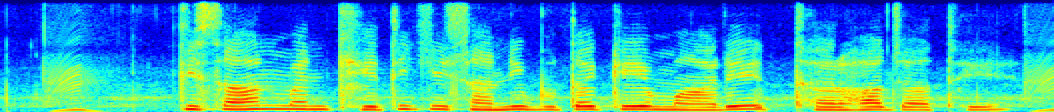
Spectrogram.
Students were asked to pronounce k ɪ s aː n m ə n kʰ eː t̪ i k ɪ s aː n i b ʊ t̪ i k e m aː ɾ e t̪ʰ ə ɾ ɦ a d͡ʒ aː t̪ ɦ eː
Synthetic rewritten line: k ɪ s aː n m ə n kʰ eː t̪ i k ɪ s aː n i b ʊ t̪ a k e m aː ɾ e t̪ʰ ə ɾ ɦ a d͡ʒ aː t̪ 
